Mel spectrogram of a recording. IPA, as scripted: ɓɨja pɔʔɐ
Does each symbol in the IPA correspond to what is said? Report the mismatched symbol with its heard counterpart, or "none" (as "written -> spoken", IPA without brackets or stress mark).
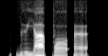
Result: none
